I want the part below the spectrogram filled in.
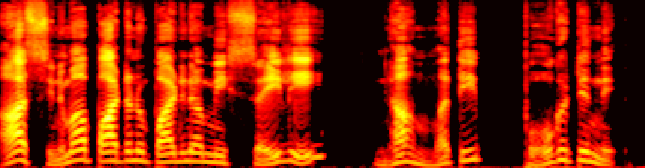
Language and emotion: Telugu, surprised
